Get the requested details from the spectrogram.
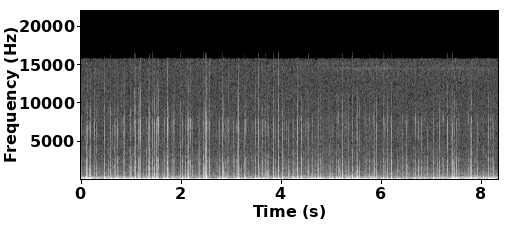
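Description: Fingertips tap and scratch the cover of a closed yellow faux leather wallet with a snap strap. The result is a rapid, irregular stream of soft, dull, low thuds with a light scratchy texture and a faint steady hum underneath.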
